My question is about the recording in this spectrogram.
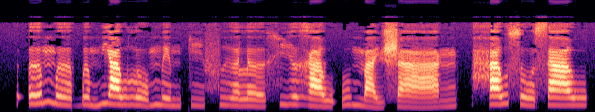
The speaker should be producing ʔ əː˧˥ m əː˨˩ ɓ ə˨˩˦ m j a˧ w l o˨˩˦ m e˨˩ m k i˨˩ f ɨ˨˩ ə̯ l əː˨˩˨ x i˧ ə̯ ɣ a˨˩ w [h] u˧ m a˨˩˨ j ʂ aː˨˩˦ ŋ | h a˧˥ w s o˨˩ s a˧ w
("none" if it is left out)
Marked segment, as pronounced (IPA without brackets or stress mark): ʔ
